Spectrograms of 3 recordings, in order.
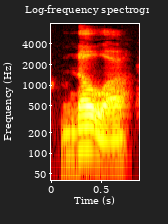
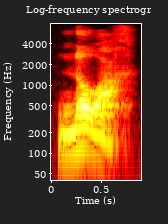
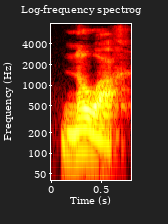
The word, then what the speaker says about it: Noach: the allegorical caricature of Noah, or properly pronounced Noach, Noach.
